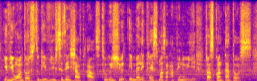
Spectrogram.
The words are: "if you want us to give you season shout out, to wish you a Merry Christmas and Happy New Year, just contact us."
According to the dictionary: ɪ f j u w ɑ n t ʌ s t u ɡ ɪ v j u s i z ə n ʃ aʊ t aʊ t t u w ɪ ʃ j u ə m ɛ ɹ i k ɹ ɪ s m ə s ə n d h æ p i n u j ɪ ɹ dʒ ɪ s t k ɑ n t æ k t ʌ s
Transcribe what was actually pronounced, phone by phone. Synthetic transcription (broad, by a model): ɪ f j u w ɑ n t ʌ s t u ɡ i v j u s i z ə n ʃ aʊ t aʊ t t u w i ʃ j u ə m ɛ l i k l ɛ s m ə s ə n h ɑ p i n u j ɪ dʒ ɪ s k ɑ n t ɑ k t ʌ s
